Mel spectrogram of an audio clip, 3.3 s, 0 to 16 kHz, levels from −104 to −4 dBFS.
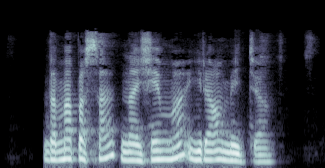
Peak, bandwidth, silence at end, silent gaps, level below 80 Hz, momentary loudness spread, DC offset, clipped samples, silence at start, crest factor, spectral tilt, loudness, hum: -4 dBFS; 8 kHz; 0.5 s; none; -60 dBFS; 11 LU; under 0.1%; under 0.1%; 0.45 s; 16 dB; -6 dB/octave; -18 LUFS; none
